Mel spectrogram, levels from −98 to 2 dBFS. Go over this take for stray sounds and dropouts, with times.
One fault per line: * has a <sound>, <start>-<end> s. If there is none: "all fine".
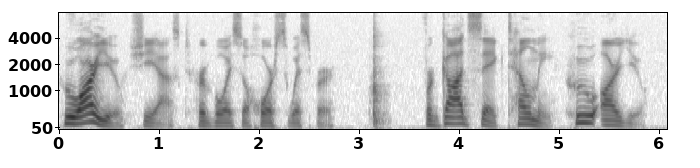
* has a thud, 3.1-3.3 s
